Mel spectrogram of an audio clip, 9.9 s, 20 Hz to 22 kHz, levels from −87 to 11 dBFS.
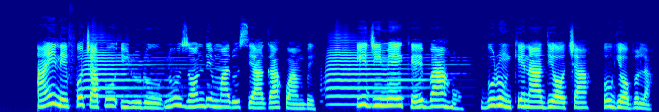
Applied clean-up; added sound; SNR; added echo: classical method spectral subtraction.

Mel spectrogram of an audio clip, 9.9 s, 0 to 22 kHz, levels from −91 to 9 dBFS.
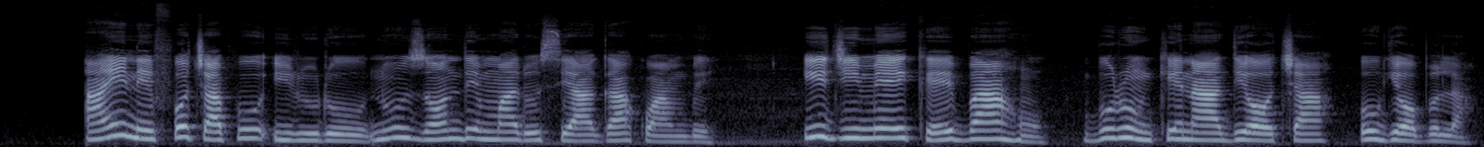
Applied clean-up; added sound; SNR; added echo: none; none; none; none.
